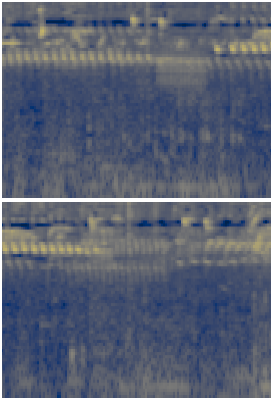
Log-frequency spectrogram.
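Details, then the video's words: Canary singing a run of fast, evenly pulsed high trills, rolling into a brighter, higher trill partway through the phrase before breaking into scattered twittering notes, over a low steady hum. "kanarienvogel gesang"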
